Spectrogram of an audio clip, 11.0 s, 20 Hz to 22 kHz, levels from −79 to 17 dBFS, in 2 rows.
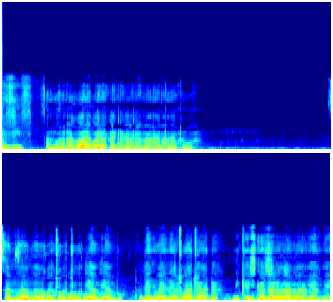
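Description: A second path, likely a slower capture of the same feed, mixes in a doubled audio track throughout: a full-band copy trails roughly a third of a second behind, a few dB quieter, with no decay. The speech is also coded as HE-AAC compression, which fits a very low bitrate near 12 kbps. Nothing remains above 11 kHz, and the rebuilt treble makes s sounds gritty and metallic.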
